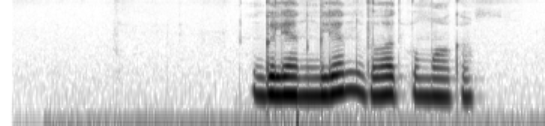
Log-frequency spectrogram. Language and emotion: Russian, neutral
